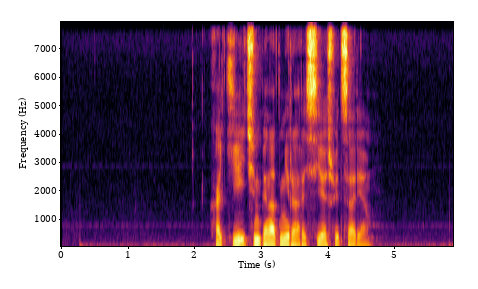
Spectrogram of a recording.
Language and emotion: Russian, neutral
